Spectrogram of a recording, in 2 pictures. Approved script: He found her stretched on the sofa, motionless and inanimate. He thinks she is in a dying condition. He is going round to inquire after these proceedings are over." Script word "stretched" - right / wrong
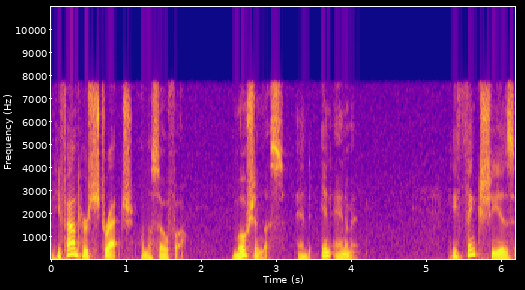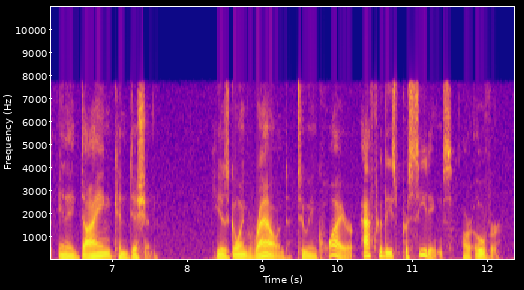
wrong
